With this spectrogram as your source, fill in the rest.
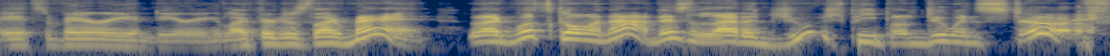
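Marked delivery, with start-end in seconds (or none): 1.7-5.6 cartoonish, goofy, puppet-like voice with wide pitch swoops. Mocking two online commentators, imitating the Hodge twins. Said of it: "They have the hilarious voice too".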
